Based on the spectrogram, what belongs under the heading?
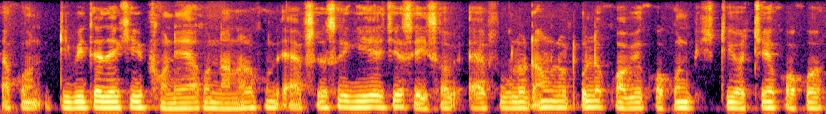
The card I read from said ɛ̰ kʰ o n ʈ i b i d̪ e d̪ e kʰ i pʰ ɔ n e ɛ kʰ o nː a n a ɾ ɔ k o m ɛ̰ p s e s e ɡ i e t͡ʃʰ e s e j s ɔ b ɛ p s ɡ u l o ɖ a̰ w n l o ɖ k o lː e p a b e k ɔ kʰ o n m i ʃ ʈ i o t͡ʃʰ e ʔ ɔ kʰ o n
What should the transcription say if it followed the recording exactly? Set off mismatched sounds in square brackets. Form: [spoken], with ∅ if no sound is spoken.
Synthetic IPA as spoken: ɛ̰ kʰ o n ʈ i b i [t̪] e d̪ e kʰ i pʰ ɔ n e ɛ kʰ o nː a n a ɾ ɔ k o m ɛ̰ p s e s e ɡ i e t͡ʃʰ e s e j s ɔ b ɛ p s ɡ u l o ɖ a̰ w n l o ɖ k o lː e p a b e k ɔ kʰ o n [b] i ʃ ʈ i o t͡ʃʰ e [k] ɔ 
